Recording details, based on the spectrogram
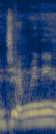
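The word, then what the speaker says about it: Gemini: नाम है जेमिना स्टूडियो ये जेमिनी नहीं है इसको जेमिना प्रोनाउंस करेंगे और स्टूडियो ही क्यों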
